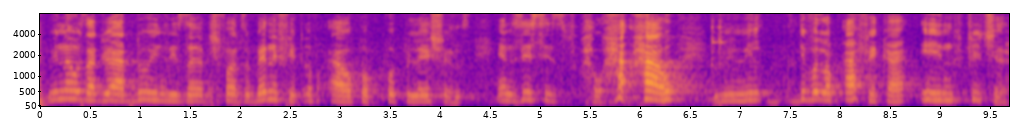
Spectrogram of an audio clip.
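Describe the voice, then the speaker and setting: A fairly high-pitched woman at a fairly slow pace, with ordinary pitch variation and noticeable background noise. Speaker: government representative. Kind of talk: formal speech. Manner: halting.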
